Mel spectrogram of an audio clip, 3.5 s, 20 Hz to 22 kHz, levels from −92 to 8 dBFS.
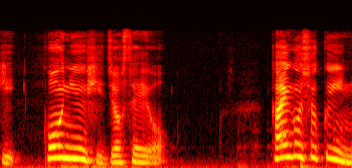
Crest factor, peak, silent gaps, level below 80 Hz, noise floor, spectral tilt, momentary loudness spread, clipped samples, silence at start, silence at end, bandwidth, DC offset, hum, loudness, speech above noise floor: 18 dB; -6 dBFS; none; -46 dBFS; -57 dBFS; -5 dB/octave; 14 LU; under 0.1%; 0 s; 0 s; 11 kHz; under 0.1%; none; -22 LUFS; 35 dB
